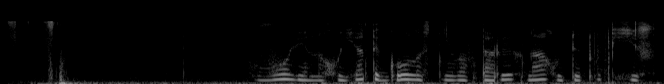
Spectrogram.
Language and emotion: Russian, angry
